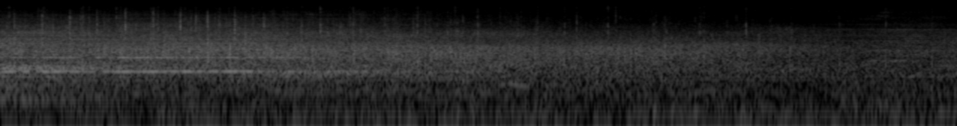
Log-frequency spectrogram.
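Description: Audience applauding in an ice arena, the clapping dying away steadily over several seconds.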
